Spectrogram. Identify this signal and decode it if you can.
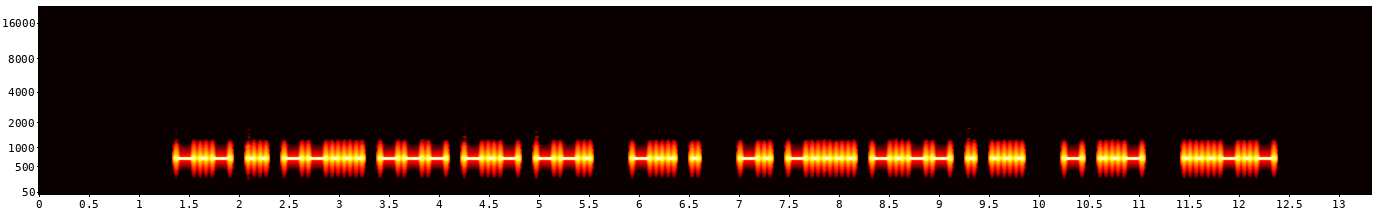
Morse code, heard as a keyed tone, about 20 wpm, 700 Hz. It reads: KI7OKG DE N6YES TU <SK>
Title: Practice QSO - Exchange 4 - Ending - 20wpm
